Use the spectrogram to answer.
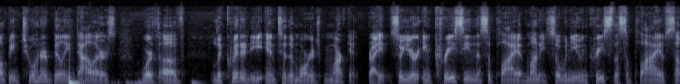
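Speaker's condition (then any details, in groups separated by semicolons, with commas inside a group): No condition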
